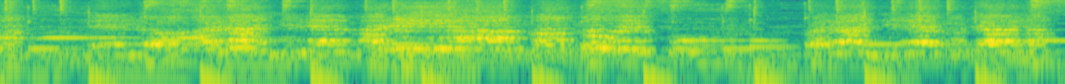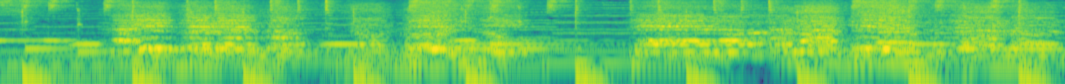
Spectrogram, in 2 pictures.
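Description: Church choir song: a choir singing with instrumental backing over a steady bass beat of about two beats a second.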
